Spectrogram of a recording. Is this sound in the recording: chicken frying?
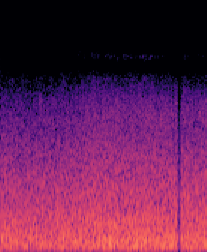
no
